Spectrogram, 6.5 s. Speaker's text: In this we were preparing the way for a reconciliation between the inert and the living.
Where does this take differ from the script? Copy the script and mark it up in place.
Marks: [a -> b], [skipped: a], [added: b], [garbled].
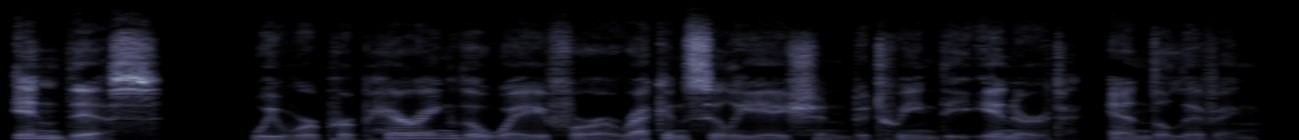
In this we were preparing the way for a reconciliation between the inert and the living.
